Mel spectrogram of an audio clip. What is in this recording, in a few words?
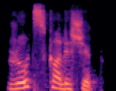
"Rhodes Scholarship", Indian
